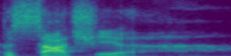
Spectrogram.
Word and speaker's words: Bisaccia: Rich Bisaccia. Bisaccia.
